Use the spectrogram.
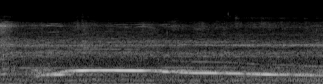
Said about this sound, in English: I guess so, because it's a howl.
